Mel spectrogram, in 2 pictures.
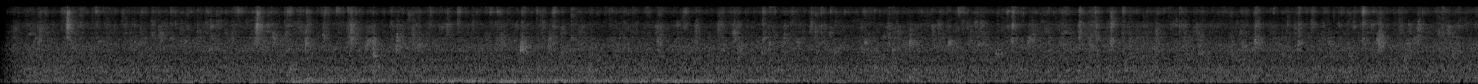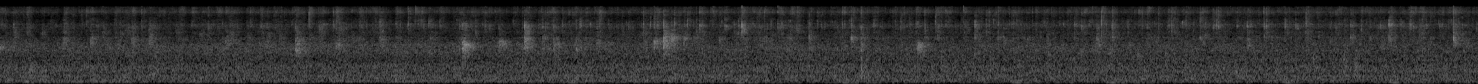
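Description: Heavy rain falling: a steady hiss of rain with frequent sharp taps of drops striking nearby surfaces.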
